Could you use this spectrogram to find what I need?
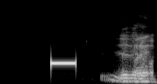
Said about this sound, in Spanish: Pon, un, pon un pitido, pones un pitido. Pones un pitido por encima y ya está.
